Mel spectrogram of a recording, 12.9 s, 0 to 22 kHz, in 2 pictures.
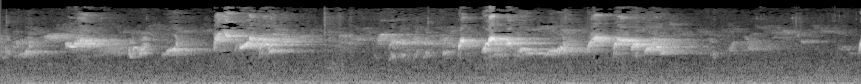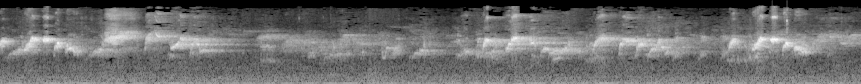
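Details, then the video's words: Caged red-whiskered bulbuls, a captive-bred bird and a wild-caught adult, singing against each other in a Vietnamese contest; groups of two or three warbled whistles are separated by brief silences, rising and falling in pitch. "CHÀO MÀO | Hót đấu kích ché CB Phi Mã2 & già rừng xòe cứng 1 mùa"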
